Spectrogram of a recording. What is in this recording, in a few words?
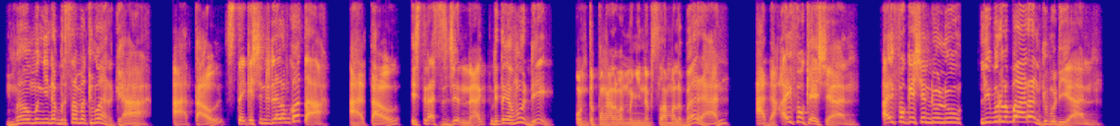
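Indonesian CASUAL, medium to deep tone that is energetic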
